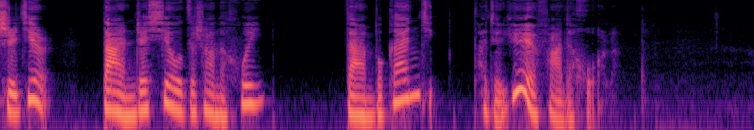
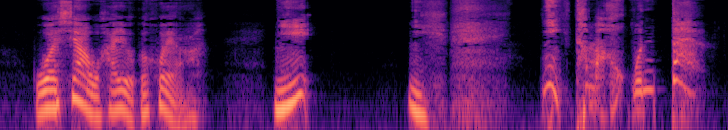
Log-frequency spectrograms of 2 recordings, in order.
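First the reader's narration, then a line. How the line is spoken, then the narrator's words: Frustrated anger. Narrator (Chinese): 不知如何发泄怒火，边说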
